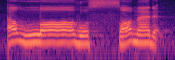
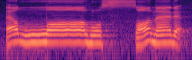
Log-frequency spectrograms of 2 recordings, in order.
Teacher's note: Ini alif lam syamsiah. Lam itu terus dimasukkan ke dalam sad secara total. Dah dari sudut bacaan lam itu dah tidak ada kerana dimasukkan ke dalam sad.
